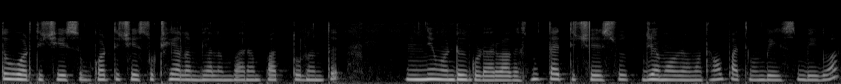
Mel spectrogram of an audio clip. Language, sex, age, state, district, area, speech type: Kashmiri, female, 30-45, Jammu and Kashmir, Anantnag, rural, spontaneous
